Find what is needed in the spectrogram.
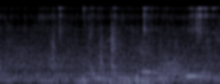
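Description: Wooden spatula stirring simmering kootu in a stainless steel pot, with a few light, faint knocks against the pot.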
